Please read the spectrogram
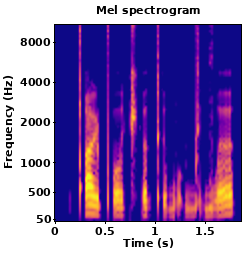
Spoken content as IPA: qʼ e ɭ pʼ o t͡ʃʼ ə kʼ ɪ b o̰ ɡ d ḛ ɡ w ə

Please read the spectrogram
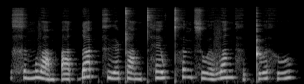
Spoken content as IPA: x ə˨˩˦ ŋ v a˨˩˨ m ʔ a˨˩ t̚ ɗ a˦˥ k̚ x ɨ˨˩˦ ə̯ ʈ a˨˩ n t̪ʰ ɛ˧˥ w t̪ʰ ə˧ ŋ s u˨˩ ə̯ v a˧ n h ə˨˩ k̚ ʈ u˧˥ ə̯ h u˧˥

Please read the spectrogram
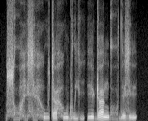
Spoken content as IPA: s ɔ̤ h e̤ s ɛ̤ h u t a h u ɖ u j i | e ɖ a ŋ ɡ ɔ̤ d̪ ɛ z e

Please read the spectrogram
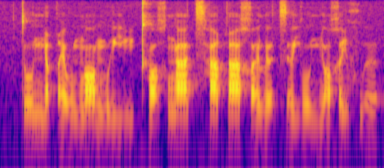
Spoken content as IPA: t o˦ ɲ ə˨ q j o˨ ŋ ɒ˦˨ ŋʷ i˨ j i˨ kʰ ɒ˨ χ ŋ a˦ t͡sʰ a˦ q ɾ a˦ χ ə˨ l ə˨ t͡s ə˨ j o˨ ɲ ɒ˦ χ i˦ xʷ ə˨

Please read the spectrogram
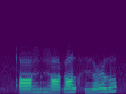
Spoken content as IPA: qʼ ɑ ŋ ʉ ŋ ɑ ɡ ɑ lˠ h y ʕ ʉ lˠ

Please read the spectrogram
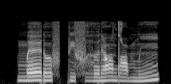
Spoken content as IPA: m ɛ ɾ ɵ f pʲ e f ɦ ə ɾ ĩ dˤ æ m ĩ

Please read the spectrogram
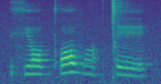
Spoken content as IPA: xʲ ɔ kʼ ɔ v ɑ̤ ʔ ǀ e

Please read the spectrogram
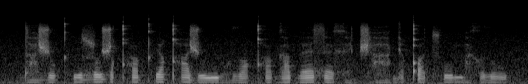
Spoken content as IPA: d a̤ ʒ o kʰ i ɮ ʊ ʒ ʊ qʰ u kʰ ɪ qʰ a ʒ u ɲ o̤ ð ɔ qʰ ʊ ɡ a b ɛ s ɛ x ɛ̤ t͡ʃʰ a̤ ɡ i qʼ ʊ t͡sʰ u m a̤ x ʊ ð u

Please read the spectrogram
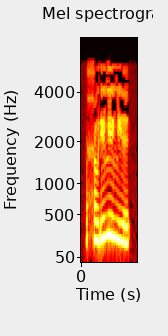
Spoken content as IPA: ħ ɵ ɾʲ ɛ lʲ ɛ lʲ e

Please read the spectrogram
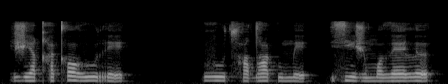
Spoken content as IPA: ʒ e qʰ ə kʰ ɔ ɣ u r e | ɣ u t͡sʰ ɔ dˤ o k u m e | sʲ e ʒ ʊ m ɔ ð ɛ l ə

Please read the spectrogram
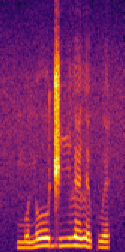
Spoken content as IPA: m o˨ n oː˦ d͡ʒ iː˦ l ɛ˦ l ɛ˧ kʷ ɛ˧

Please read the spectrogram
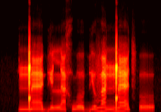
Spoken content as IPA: ŋ͡ǃ æ bʲ ə lː a x w o bʲ o v a ŋ͡ǃ æ t͡sʼ o

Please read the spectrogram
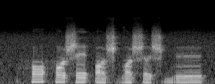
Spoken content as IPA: h ɔ˦ h ɔ˦˨ ʂ ɛ˦ ʔ ɒ˧˩˧ ʂ ɡ ɒ˦˨ ʂ ə˧˩˧ ʂ b ø˦

